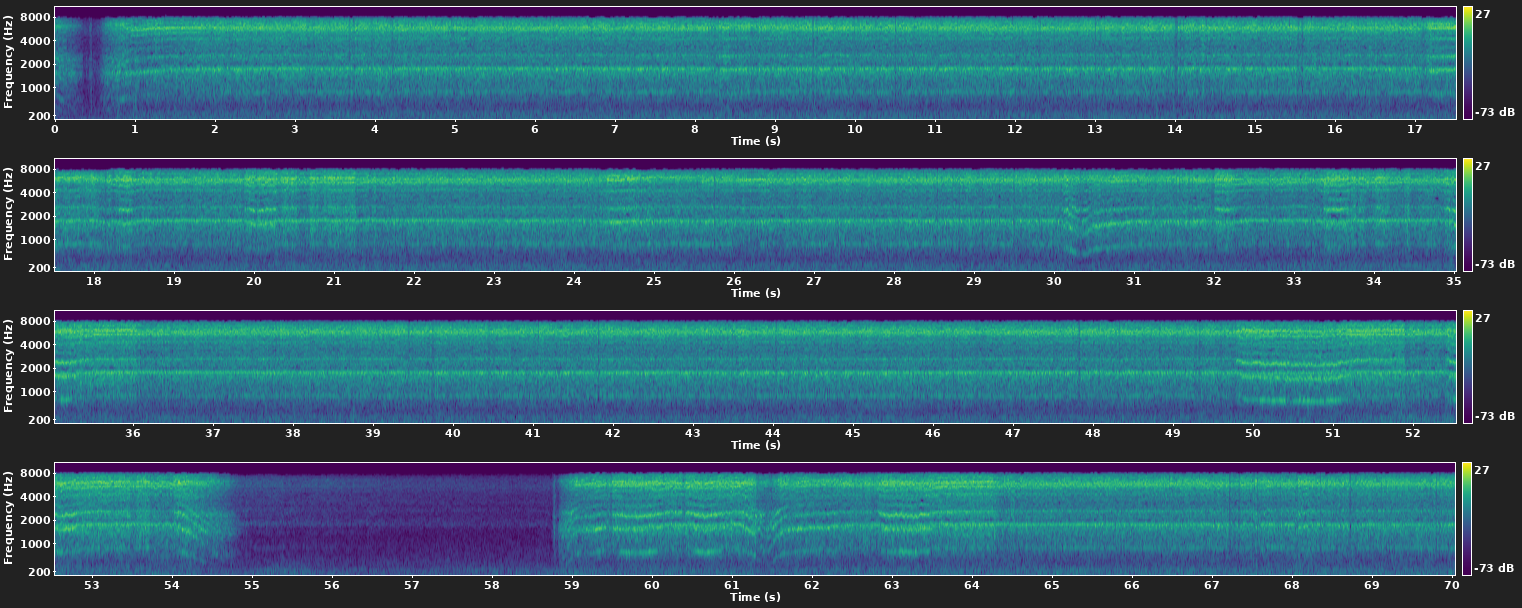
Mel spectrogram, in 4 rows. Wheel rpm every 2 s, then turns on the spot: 120, 230, 230, 230, 230, 230, 230, 230, 230, 230, 230, 230, 230, 230, 230, 210, 230, 230, 230, 230, 230, 240, 230, 230, 230, 220, 230, 50, 0, 80, 180, 210, 230, 230, 230.
none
